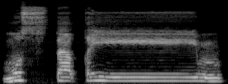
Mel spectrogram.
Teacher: കാഫിന്റെ മഹറജ് എന്ന് പറയുന്നത് നാവിന്റെ അങ്ങേ അറ്റം മേലെ അണ്ണാക്കട്ടിൽ മുട്ടിക്കുമ്പോഴാണ് കാഫ് പുറപ്പെടുന്നത് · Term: ഖാഫ്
